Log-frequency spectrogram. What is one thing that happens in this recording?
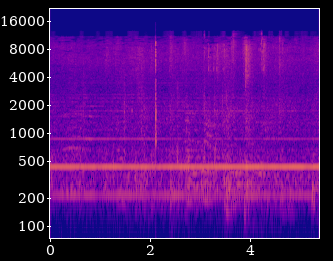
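A fax machine hums and whirs steadily as it feeds out a printed page.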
